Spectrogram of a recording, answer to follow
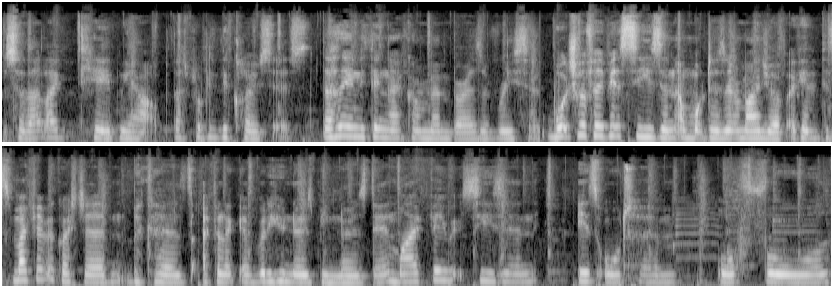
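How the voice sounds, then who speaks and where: Over noticeable background noise, a woman with a British accent speaks at a very fast pace in a fairly high pitch. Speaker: YouTuber. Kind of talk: casual chat. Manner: animated.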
